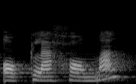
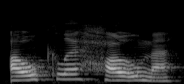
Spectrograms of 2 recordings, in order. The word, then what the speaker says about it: Oklahoma: And be careful because O is tricky. It's not Oklahoma, it's Oklahoma. Oklahoma.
